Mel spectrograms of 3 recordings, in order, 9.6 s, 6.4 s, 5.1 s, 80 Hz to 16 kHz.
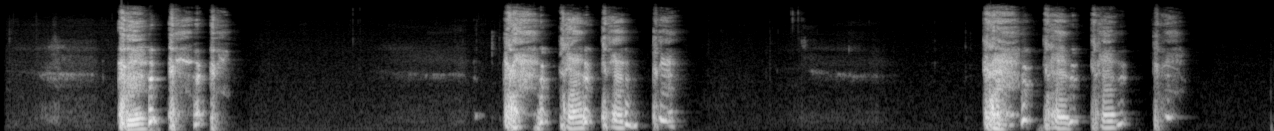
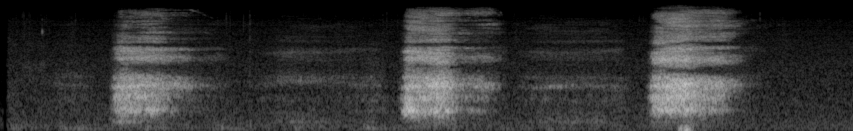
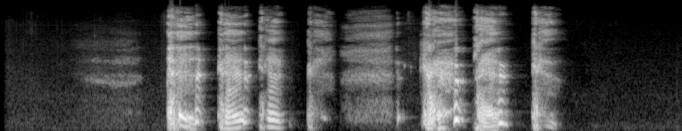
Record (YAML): three_cough_length: 9.6 s
three_cough_amplitude: 29781
three_cough_signal_mean_std_ratio: 0.36
exhalation_length: 6.4 s
exhalation_amplitude: 4640
exhalation_signal_mean_std_ratio: 0.42
cough_length: 5.1 s
cough_amplitude: 32768
cough_signal_mean_std_ratio: 0.4
survey_phase: beta (2021-08-13 to 2022-03-07)
age: 45-64
gender: Female
wearing_mask: 'No'
symptom_none: true
smoker_status: Never smoked
respiratory_condition_asthma: true
respiratory_condition_other: false
recruitment_source: REACT
submission_delay: 3 days
covid_test_result: Negative
covid_test_method: RT-qPCR
influenza_a_test_result: Unknown/Void
influenza_b_test_result: Unknown/Void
